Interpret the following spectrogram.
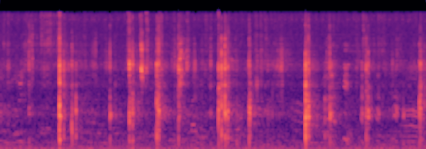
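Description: Paddleball rally: a ball repeatedly smacked by paddles and slapping off the concrete wall, a dozen or so sharp cracks at uneven intervals. The loudest come about a second in and again about four and a half seconds in.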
